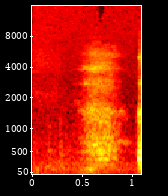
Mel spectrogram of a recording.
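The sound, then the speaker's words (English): A raspy, wheezing intake of breath followed by one short, sharp cough, loud, with no talking around it. “It's a bit hot over here. I keep coughing.”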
